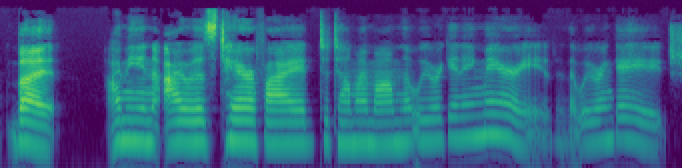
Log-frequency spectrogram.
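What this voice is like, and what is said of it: Subtle Arkansas accent. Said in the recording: “So I'm from Arkansas ... If you haven't guessed from ... subtle accent.”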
